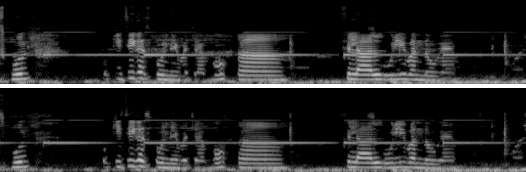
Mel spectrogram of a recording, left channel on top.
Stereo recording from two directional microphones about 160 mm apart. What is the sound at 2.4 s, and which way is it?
A woman's voice, 10° right (ahead or behind).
